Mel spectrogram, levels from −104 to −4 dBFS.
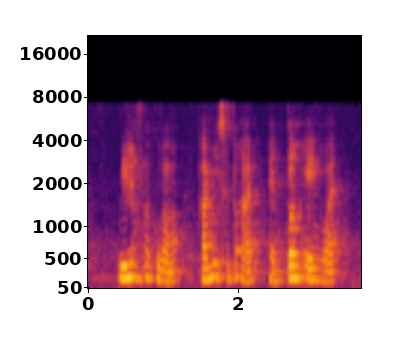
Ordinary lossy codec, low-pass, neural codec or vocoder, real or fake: none; 7.2 kHz; codec, 16 kHz in and 24 kHz out, 1.1 kbps, FireRedTTS-2 codec; fake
